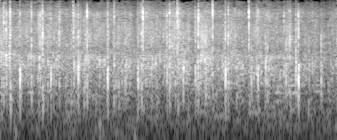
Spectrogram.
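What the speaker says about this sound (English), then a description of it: "I think they deserve a round of applause." Audience applauding the committee behind an annual Nuremberg community celebration, a steady crowd clapping at moderate distance with some sharper individual claps and faint voices mixed in.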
